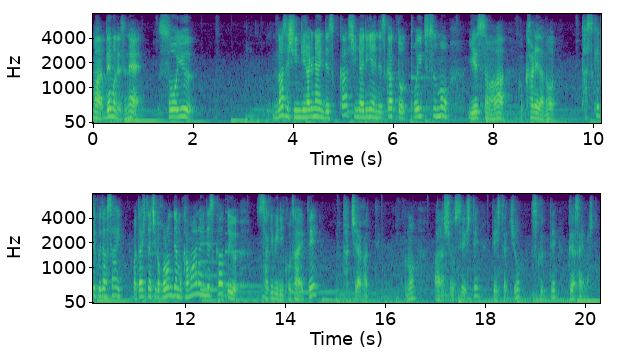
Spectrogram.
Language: Japanese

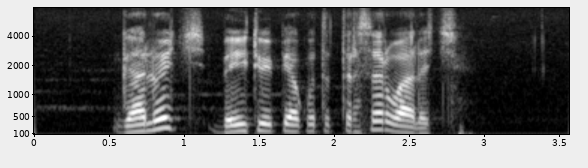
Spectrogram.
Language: Amharic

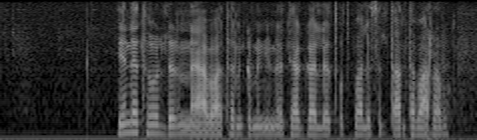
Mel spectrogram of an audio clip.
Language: Amharic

